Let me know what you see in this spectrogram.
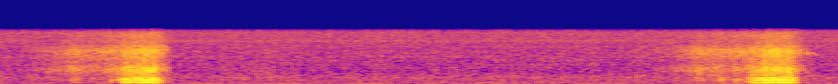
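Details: Sleeping puppy snoring: two low rattling snores about five seconds apart, each rising and falling with the breath.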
